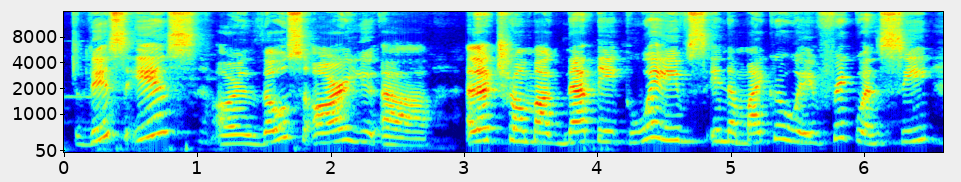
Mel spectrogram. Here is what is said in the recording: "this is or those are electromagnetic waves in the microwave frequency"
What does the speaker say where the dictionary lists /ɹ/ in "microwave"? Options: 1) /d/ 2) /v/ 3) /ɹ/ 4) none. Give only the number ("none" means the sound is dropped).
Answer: 3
